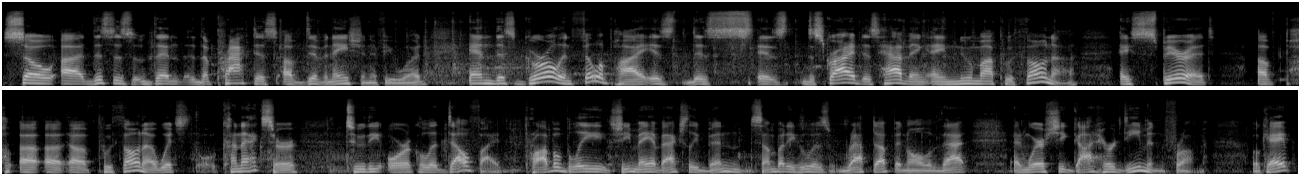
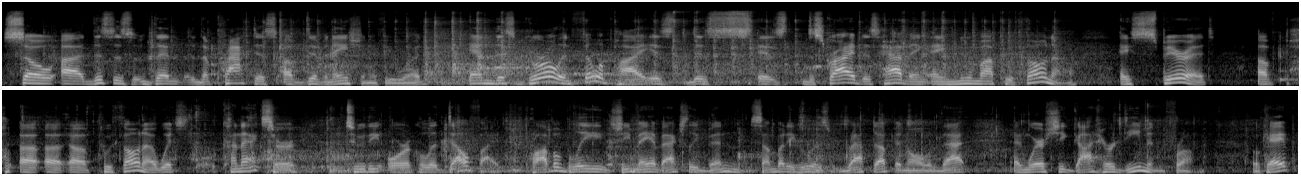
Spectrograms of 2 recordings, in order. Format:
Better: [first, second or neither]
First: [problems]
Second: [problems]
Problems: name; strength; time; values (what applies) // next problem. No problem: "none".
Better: first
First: animal sounds; faint; throughout; 20 dB below the speech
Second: animal sounds; loud; throughout; 9 dB below the speech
